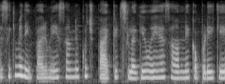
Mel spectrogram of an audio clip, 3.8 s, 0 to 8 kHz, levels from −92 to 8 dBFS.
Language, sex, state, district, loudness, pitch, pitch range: Hindi, female, Bihar, Katihar, -18 LUFS, 245 Hz, 225-270 Hz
